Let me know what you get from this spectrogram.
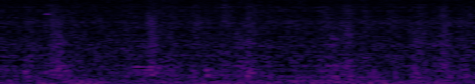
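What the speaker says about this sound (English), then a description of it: "Mate, watch out for that train." Steady rumbling clatter of a train rolling past in a strategy video game, continuous and fairly loud throughout with no break.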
